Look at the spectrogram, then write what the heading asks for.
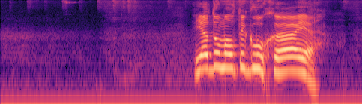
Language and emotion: Russian, neutral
